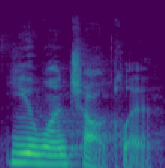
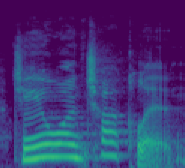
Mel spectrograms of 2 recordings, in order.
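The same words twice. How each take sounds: First: "chocolate" drops down at the end; falling statement intonation. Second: Whole question pitched high, quick; question intonation. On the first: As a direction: state it, letting the voice fall on "chocolate". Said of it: "intonation usually goes down at the end". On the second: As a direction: lift the voice right up on "Do you want chocolate". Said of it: "my intonation goes up". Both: Shown as a demonstration.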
